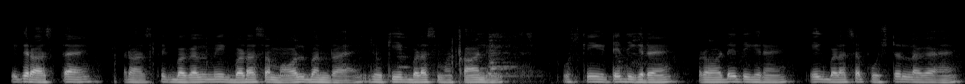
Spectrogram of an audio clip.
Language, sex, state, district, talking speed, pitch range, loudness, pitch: Hindi, male, Bihar, Bhagalpur, 225 wpm, 105-120 Hz, -30 LUFS, 110 Hz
